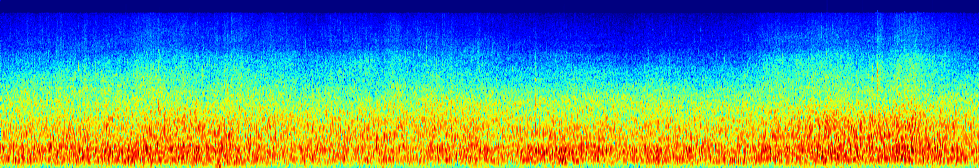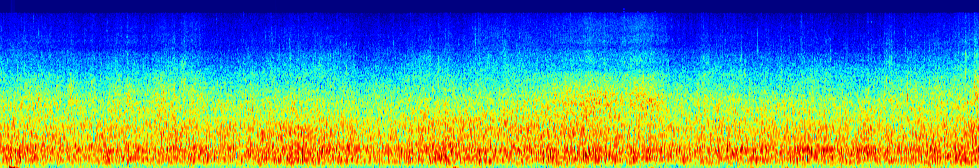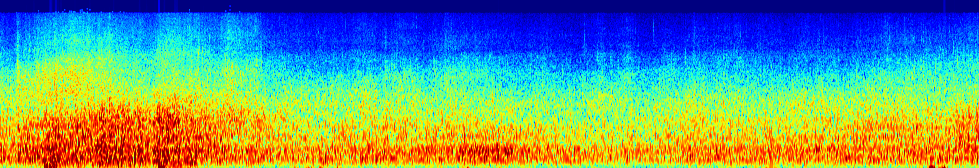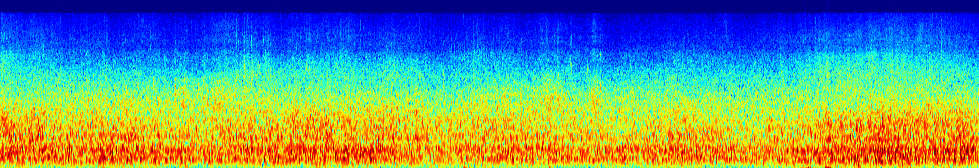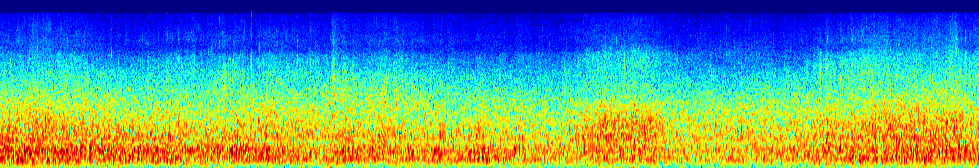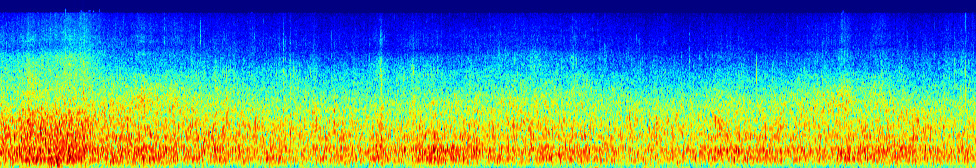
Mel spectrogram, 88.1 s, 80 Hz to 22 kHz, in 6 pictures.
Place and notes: Recorded with a Sound Devices 702 field recorder and a modified Crown - SASS setup incorporating two Sennheiser mkh 20 microphones.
